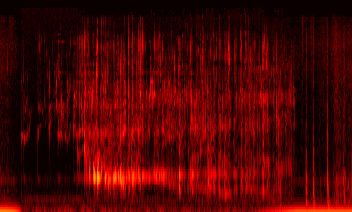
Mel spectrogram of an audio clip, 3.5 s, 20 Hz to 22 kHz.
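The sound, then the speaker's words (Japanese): Hot water being poured and mixed into flour for pizza dough, a faint splashing, trickling liquid sound with no voices. “さてと、小麦粉 300g とお湯 200cc を混ぜて。”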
